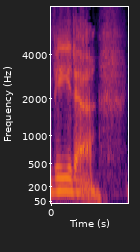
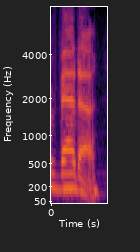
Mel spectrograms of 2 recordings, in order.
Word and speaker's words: Veda: I am CJ Liu, and today we have Philip Goldberg, who's the author of American Vita. Did I pronounce that right, Philip? Is it Vita or Veda? – Veda. – Veda. None of them. Veda. Okay, like Darth Vader.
